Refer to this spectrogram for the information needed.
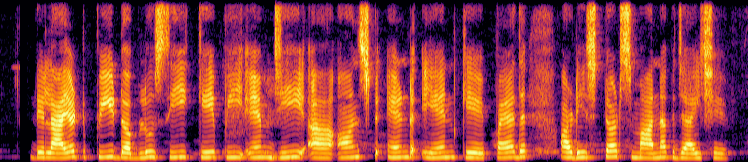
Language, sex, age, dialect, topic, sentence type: Maithili, female, 18-24, Eastern / Thethi, banking, statement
